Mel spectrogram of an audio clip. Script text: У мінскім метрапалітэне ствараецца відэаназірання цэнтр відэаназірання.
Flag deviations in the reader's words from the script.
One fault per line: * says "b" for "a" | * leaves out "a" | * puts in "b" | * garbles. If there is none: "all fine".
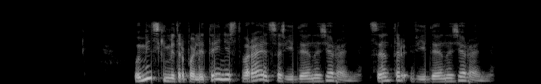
all fine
